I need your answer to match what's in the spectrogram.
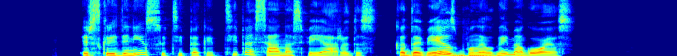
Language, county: Lithuanian, Kaunas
